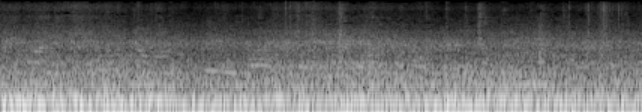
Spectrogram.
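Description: Loud, steady low rumble of busy background noise with faint voices mixed in.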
